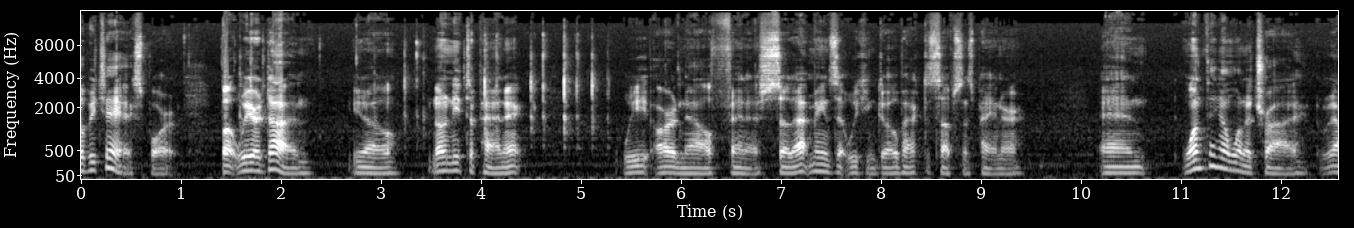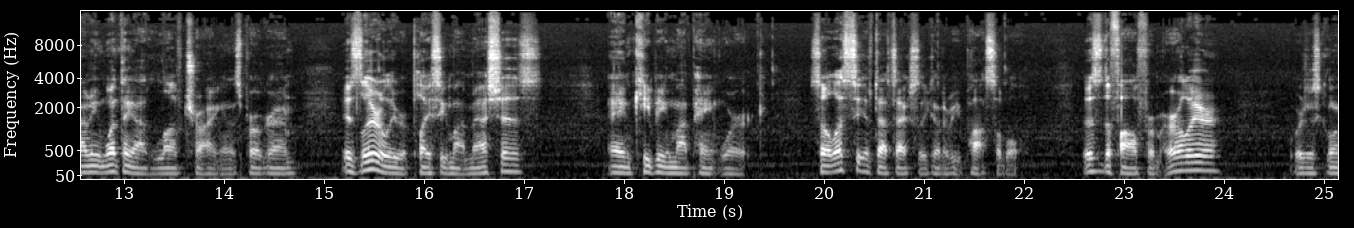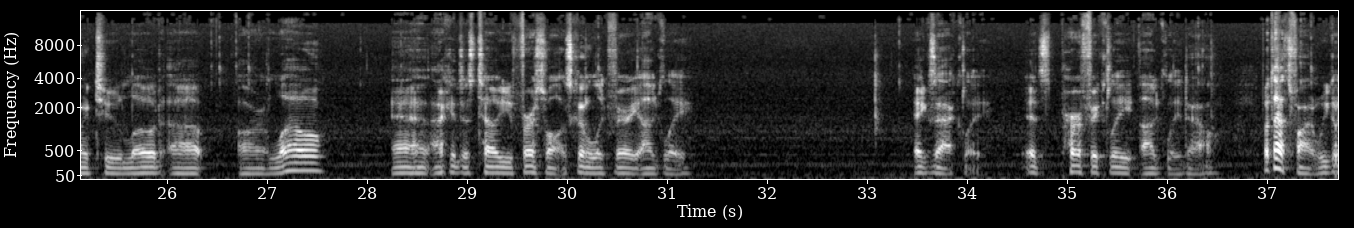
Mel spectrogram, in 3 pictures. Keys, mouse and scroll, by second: 1.2 middle click, 1.5 scroll down 2, 1.8 alt+a, 2.1 middle click, 3.3-4.1 typing, 6.0 click, 9.0 click, 15.6 click, 15.6 click, 19.5 click, 20.3-24.4 drag, 26.6 click, 26.8 click, 28.4 click, 28.8-32.8 drag, 33.2 alt+Num_Lock, 33.2 click, 33.5-37.5 alt+drag.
